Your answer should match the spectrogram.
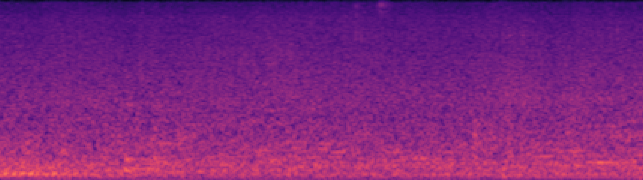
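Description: Steady background noise of a hall, room tone and recording hiss, with no distinct sound standing out.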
